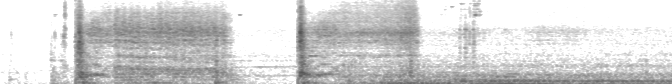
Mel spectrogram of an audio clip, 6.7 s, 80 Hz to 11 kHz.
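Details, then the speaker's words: Restored 1947 Ford F100 pickup with a flathead V8, true dual exhaust and Cherry Bomb mufflers: two brief cranking bursts, then the engine catches and settles into a steady low rumble. A clean, healthy start. "And now we're going to start her up. So this is where you turn it on."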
